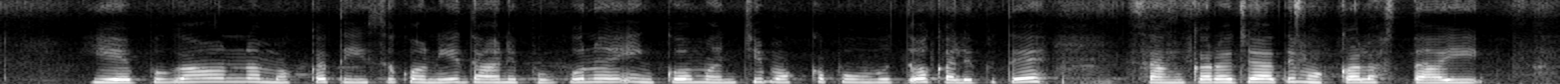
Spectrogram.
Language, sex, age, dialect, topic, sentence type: Telugu, female, 18-24, Utterandhra, agriculture, statement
